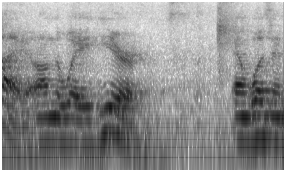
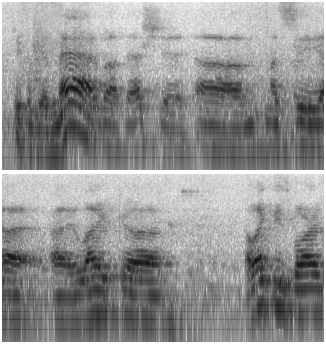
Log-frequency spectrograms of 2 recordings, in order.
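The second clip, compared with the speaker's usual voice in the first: ordinary talk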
